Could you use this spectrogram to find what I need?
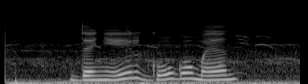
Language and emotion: Russian, neutral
